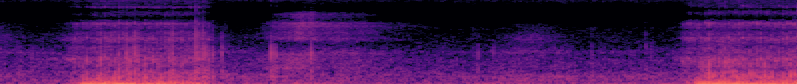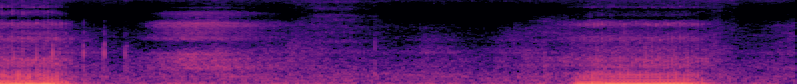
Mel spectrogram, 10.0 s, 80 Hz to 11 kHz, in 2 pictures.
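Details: Person snoring loudly: low, rumbling snores on each breath in, about 15 a minute, with quieter breaths out between them.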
